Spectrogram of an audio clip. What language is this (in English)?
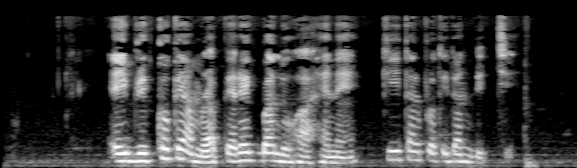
Bangla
